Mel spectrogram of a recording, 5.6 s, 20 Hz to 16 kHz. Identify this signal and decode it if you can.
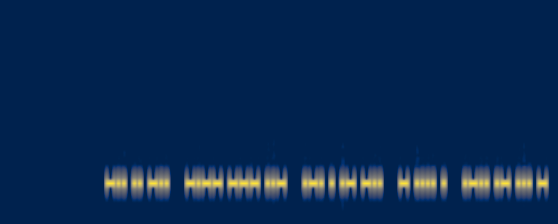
Morse code, heard as a keyed tone, about 46 wpm, 700 Hz. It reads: DID YOU READ THE LAST
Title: Sentences from Top 1000 Words - Review Part 5 - 45wpm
